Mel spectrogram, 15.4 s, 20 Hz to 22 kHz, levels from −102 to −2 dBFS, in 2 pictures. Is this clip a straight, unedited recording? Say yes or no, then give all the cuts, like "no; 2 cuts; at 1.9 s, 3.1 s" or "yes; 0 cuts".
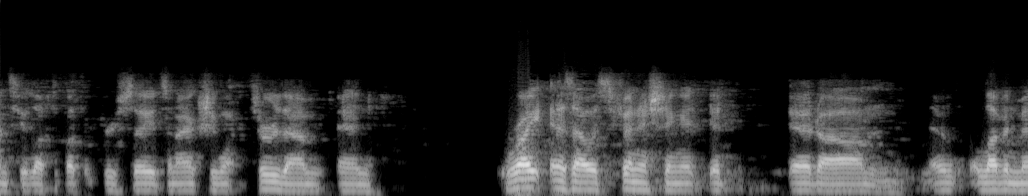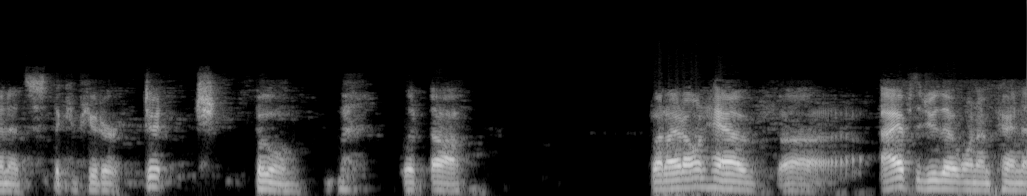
no; 1 cut; at 3.9 s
